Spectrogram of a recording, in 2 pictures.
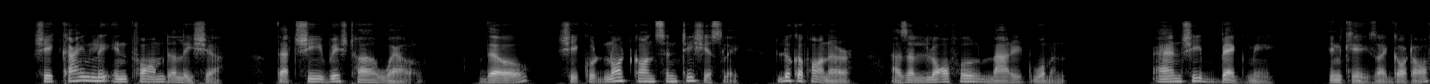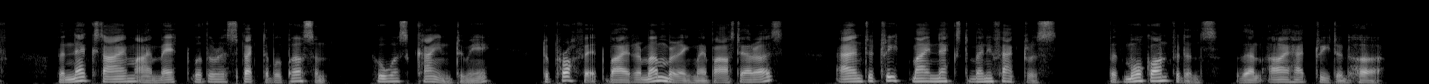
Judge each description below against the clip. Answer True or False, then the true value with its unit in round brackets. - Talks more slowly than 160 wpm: True (140 wpm)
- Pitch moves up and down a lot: True (6.8 semitones)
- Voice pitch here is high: False (115 Hz)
